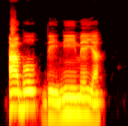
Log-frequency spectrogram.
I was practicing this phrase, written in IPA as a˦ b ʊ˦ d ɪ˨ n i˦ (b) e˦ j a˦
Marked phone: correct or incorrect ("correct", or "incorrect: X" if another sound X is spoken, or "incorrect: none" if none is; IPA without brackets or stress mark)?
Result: incorrect: m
